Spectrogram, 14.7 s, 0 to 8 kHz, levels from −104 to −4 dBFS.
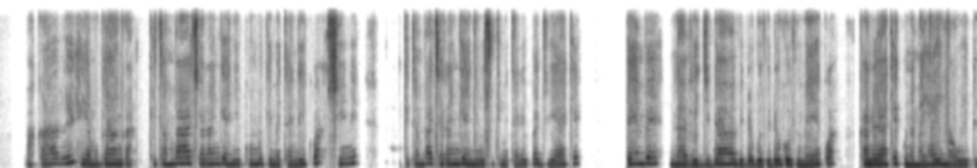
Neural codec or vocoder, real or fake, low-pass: none; real; 7.2 kHz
